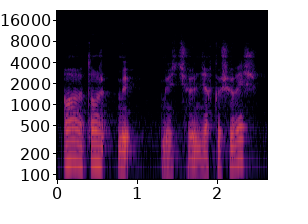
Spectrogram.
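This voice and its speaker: A young man with a cold, voice a bit rough, joking and getting spooked as he plays a horror game for his channel. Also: mid-range voice, expressive, fairly quick, a bit bright. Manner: jokey, easily spooked, mutters reactions and swears. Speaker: gaming video creator. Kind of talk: solo horror game let's play commentary.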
